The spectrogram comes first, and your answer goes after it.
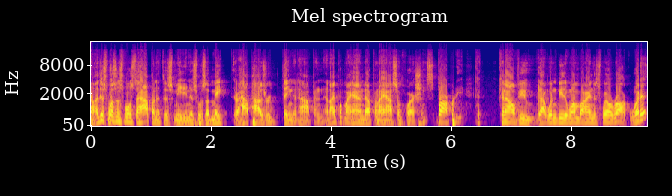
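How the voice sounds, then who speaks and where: A man speaks at a very fast pace with hardly any pauses. His medium pitch carries lively intonation. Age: 60s. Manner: impassioned.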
